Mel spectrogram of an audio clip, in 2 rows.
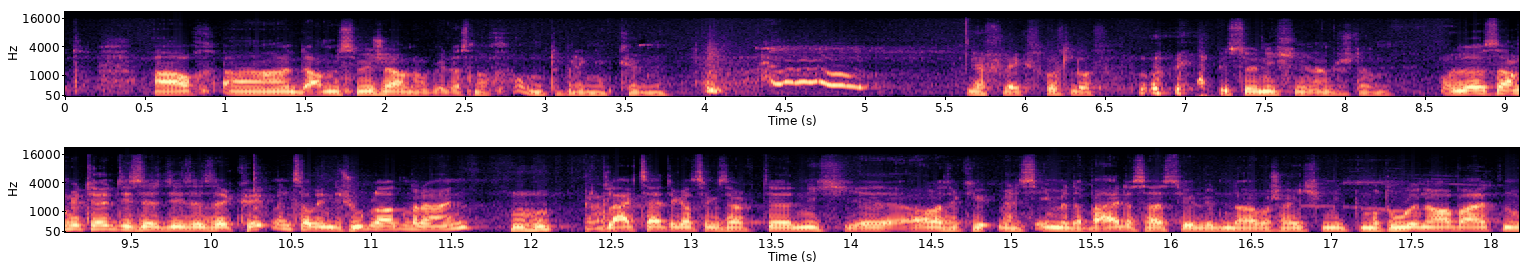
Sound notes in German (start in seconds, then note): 4.3 lacht; 4.3 howls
